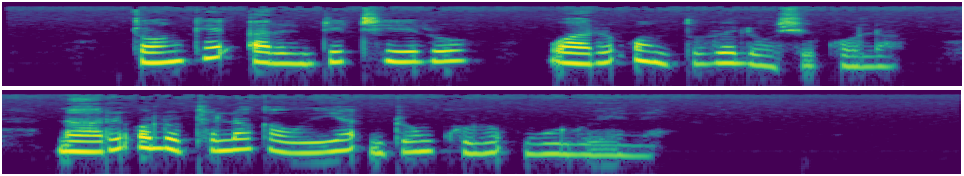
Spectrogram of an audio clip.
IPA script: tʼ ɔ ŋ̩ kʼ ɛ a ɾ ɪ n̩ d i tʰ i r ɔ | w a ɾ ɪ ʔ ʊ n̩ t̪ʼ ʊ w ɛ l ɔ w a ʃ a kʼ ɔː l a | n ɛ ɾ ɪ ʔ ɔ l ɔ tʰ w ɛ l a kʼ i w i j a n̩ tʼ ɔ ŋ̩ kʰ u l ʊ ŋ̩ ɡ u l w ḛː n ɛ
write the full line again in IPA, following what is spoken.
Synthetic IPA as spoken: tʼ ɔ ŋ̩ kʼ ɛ a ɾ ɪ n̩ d i tʰ i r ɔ | w a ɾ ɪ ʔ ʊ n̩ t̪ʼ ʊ β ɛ l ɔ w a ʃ i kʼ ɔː l a | n a ɾ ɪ ʔ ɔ l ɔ tʰ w ɛ l a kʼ a w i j a n̩ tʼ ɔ ŋ̩ kʰ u l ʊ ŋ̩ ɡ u l w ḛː n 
